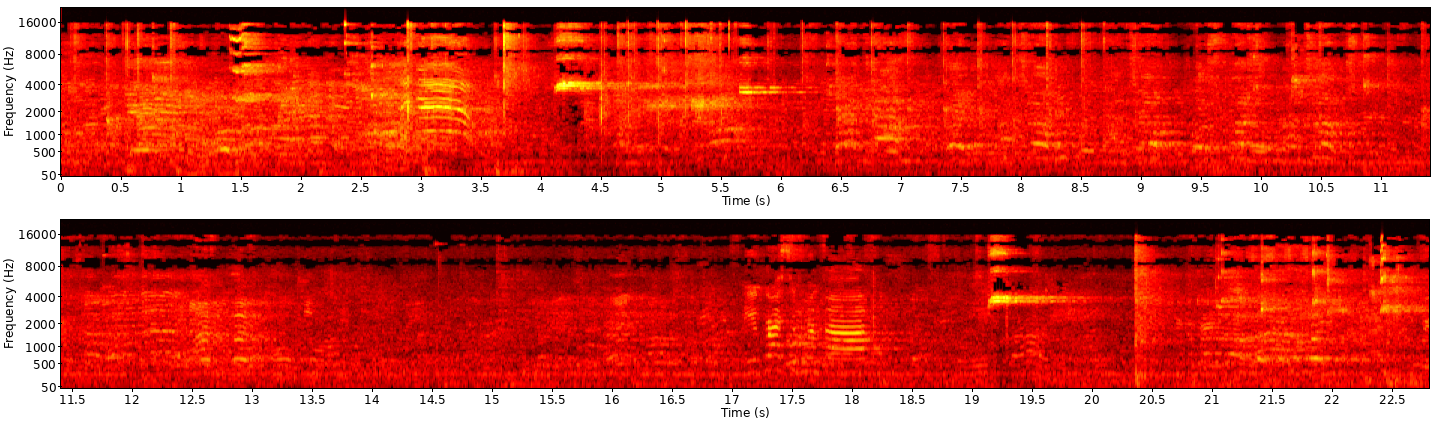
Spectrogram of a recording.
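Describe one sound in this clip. Spectators chatter and call out in an echoing gym.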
